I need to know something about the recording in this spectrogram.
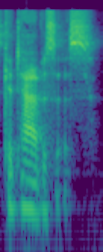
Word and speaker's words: Katabasis: not it's Wait, I not want Katabasis, it's Katabasis.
